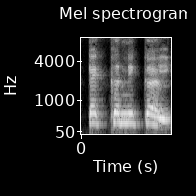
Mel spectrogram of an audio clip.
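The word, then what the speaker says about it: technical: Take, क, यहाँ पर क बोला उसने, यहाँ पर टेक्निकल, टेक्निकल, क क क क टेक्निकल।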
